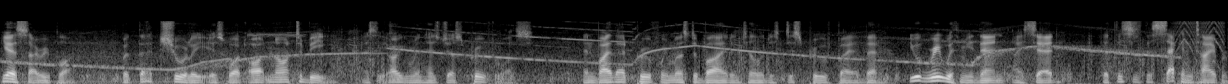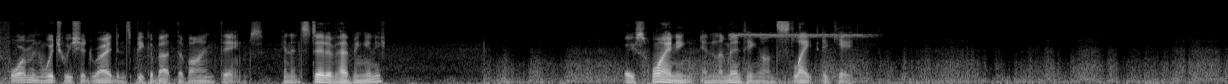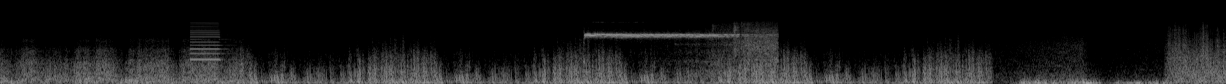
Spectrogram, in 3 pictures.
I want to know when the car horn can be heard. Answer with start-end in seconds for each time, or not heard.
26.4-27.1.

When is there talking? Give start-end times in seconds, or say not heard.
0.0-16.1, 18.5-20.8.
